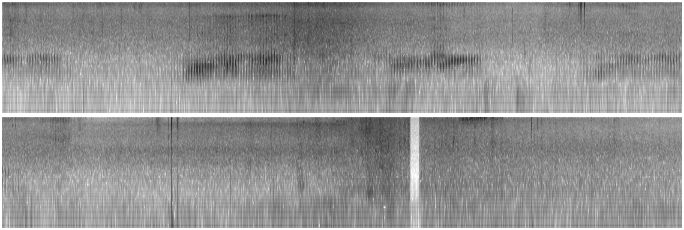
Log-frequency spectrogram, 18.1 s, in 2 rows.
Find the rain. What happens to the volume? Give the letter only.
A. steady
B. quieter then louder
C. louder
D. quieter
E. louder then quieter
C.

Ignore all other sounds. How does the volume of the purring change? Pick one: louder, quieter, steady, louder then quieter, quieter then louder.
quieter.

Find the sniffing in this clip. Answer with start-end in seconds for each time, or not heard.
4.8-5.7, 13.7-14.4.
